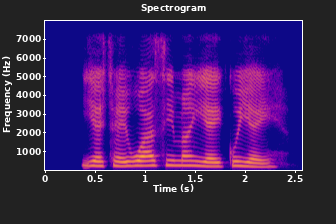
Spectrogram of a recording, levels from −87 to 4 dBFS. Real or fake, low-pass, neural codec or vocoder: fake; 7.2 kHz; autoencoder, 48 kHz, 32 numbers a frame, DAC-VAE, trained on Japanese speech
